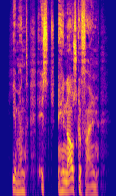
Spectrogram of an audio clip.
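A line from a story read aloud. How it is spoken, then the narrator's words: Young man stammering. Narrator (German): Der junge Mann stammelte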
